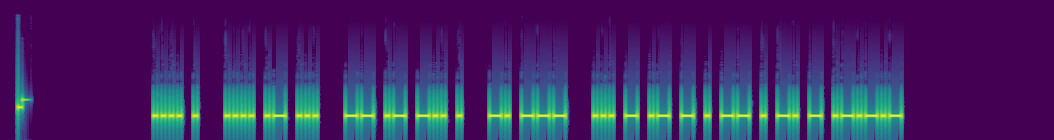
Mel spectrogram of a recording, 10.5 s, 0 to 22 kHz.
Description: Morse code, heard as a keyed tone, about 29 wpm, 700 Hz. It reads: HE HAS MADE NO STATEMENT.
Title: Sentences from Top 1200 Words 30wpm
